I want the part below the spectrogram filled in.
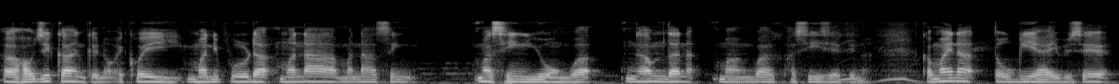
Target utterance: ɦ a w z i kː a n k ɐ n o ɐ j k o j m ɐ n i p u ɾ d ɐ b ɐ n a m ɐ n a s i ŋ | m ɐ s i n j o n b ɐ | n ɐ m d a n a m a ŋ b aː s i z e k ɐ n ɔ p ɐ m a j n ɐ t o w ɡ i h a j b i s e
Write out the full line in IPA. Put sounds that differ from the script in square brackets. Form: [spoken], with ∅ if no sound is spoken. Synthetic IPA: ɦ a w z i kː a n k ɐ n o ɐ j [kʰ] o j m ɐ n i p u ɾ d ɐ [m] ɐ n a m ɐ n a s i ŋ | m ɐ s i [ŋ] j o [ŋ] b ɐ | [ŋ] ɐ m d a n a m a ŋ b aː s i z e k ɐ n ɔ [k] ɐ m a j n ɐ t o w ɡ i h a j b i s e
